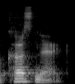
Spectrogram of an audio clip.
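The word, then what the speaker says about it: Küsnacht: I can't pronounce her home, but it's spelled Ksnacht, so Kusnak.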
